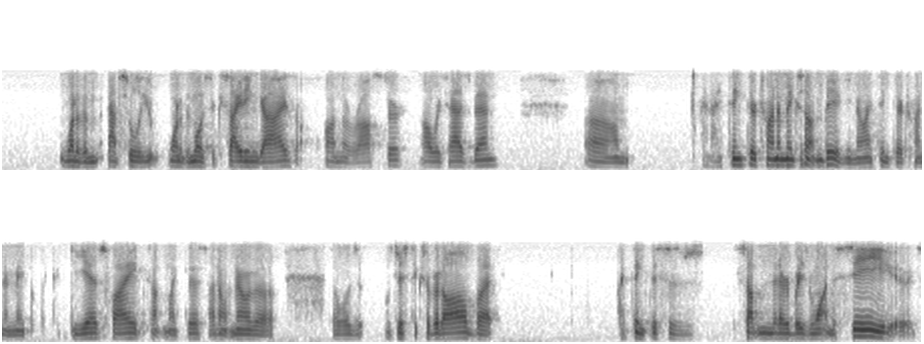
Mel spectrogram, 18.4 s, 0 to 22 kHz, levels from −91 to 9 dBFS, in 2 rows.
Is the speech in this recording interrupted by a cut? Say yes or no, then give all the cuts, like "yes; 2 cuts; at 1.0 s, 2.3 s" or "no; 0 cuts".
no; 0 cuts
